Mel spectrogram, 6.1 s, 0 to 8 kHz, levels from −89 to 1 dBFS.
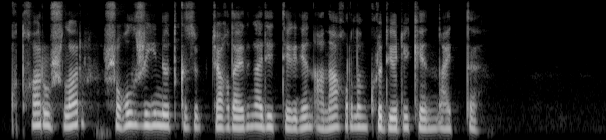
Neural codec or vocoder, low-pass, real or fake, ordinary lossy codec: none; none; real; none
